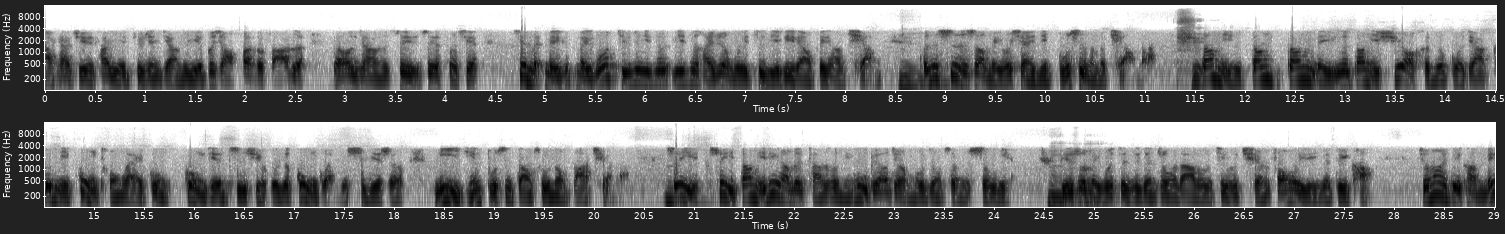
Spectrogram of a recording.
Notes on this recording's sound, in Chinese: 連線訪問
